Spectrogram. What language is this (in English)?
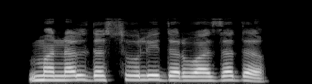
Pashto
